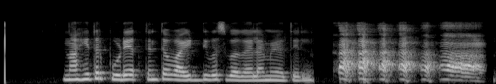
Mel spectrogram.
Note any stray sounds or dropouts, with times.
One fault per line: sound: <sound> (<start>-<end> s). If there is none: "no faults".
sound: laugh (3.3-4.9 s)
